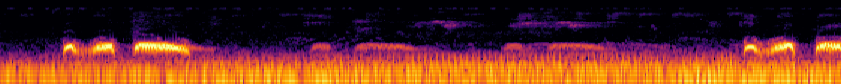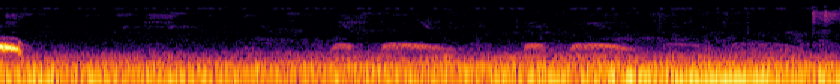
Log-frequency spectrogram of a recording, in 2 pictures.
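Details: Spotted dove trained for decoy trapping utters two loud clusters of rapid, hollow coos several seconds apart, with softer distant coos between them over steady low background noise.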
